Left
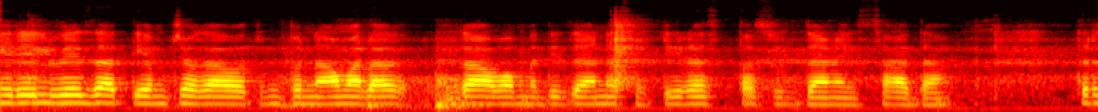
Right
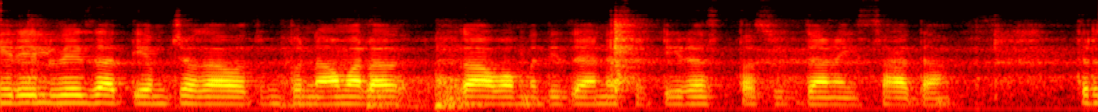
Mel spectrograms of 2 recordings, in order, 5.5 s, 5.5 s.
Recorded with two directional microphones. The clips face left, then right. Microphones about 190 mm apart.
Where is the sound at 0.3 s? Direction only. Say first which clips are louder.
Left 2 dB; 5° left (ahead or behind).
